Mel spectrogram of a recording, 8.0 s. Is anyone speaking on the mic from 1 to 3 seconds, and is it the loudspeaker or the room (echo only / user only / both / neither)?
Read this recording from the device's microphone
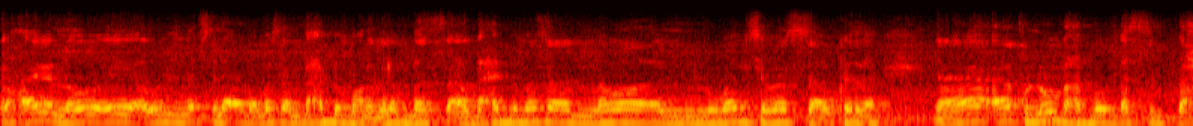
echo only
